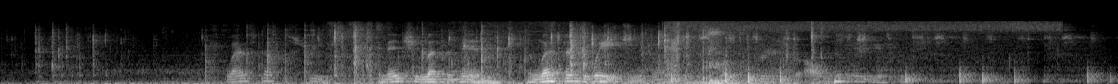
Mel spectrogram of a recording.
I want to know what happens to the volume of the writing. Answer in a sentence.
The volume of the writing goes up, then down.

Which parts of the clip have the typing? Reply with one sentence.
The typing can be heard from 0.0 to 8.4 s.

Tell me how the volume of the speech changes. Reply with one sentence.
The loudness of the speech goes up, then down.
